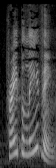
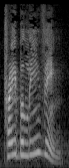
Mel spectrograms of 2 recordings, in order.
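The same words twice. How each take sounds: The two takes are said the same way.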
